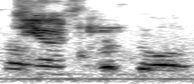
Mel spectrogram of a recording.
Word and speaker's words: duty: It is pronounced with the liquid U. Duty.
